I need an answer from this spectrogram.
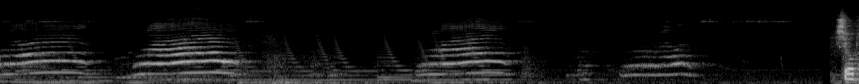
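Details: A pet cat named Yuanbao yowls early in the morning, demanding more food right after eating. Long, drawn-out harmonic meows with a wavering, arching pitch, four main calls spread over eight seconds, with faint background music and a sharp noise burst at the end.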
